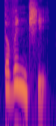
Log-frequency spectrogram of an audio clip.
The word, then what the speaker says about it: da Vinci: He was called, 那么大家很好奇他的名字 ,Leonardo da Vinci, 要注意发音 ,da Vinci, 因为是意大利语。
